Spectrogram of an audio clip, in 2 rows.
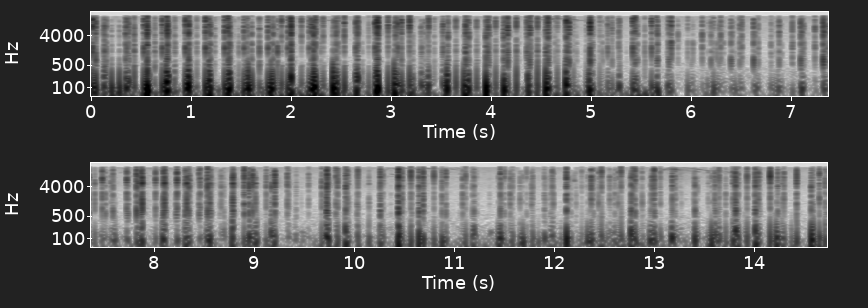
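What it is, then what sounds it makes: Glass-backed smartphone. A blue iPhone 12 smartphone with a glass back and aluminium frame is held upright close to the mic while fingertips and nails tap quickly on its glass back. The result is a dense stream of dry, short clicks and taps, strongest and boomiest in the first few seconds and then softer and lighter.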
